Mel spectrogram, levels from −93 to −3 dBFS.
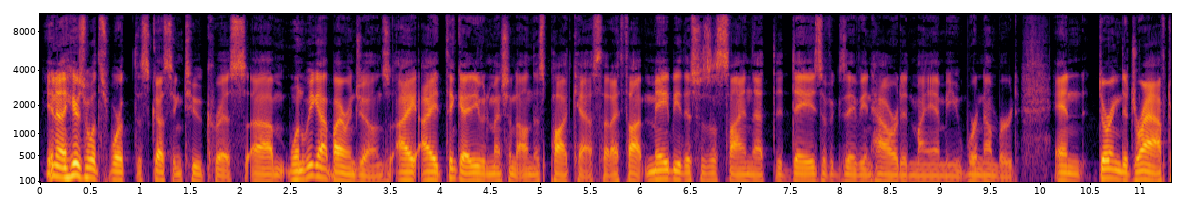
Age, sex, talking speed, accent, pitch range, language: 40-59, male, 240 wpm, American, 95-110 Hz, English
